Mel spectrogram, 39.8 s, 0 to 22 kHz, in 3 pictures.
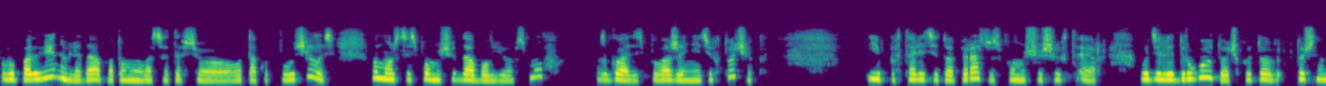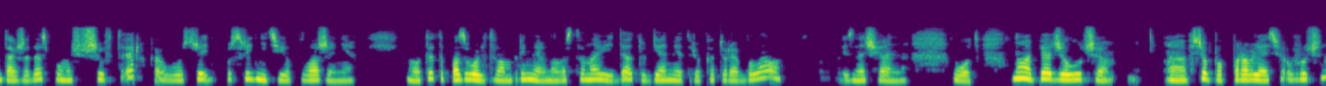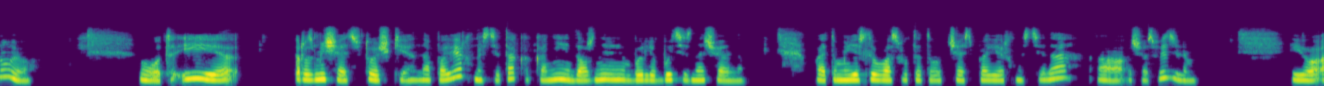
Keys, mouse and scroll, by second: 1.0-4.2 middle drag, 3.9 w, 6.5-8.8 middle drag, 8.6 shift+r, 9.0 shift+r, 9.6 shift+r, 10.0-11.8 right drag, 11.8-12.6 typing, 13.0-14.6 middle drag, 15.8-18.7 middle drag, 18.7-19.8 drag, 21.6-23.5 drag, 22.5-25.2 middle drag, 23.4 z, 25.2 KP_1, 25.7 middle click, 26.1-27.4 middle drag, 26.2 z, 29.1 click, 29.8 middle click, 30.0 right click, 31.4 click, 31.4-32.7 right drag, 31.9 a, 32.2 b, 32.7 middle click, 35.5 b, 35.7-37.1 middle drag, 36.2 a, 36.4 b, 39.5-39.7 drag.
